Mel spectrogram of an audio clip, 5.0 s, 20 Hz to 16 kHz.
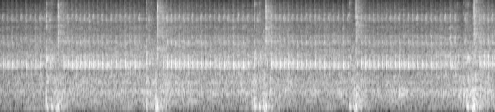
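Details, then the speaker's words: ET6 model hit-and-miss engine on two-stroke fuel mix, running after a faulty HT lead was found: sharp firing bang about once a second with quiet coasting between, even and repeatable; normal running. "and there it goes oh it's fantastic it smells nice as well"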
